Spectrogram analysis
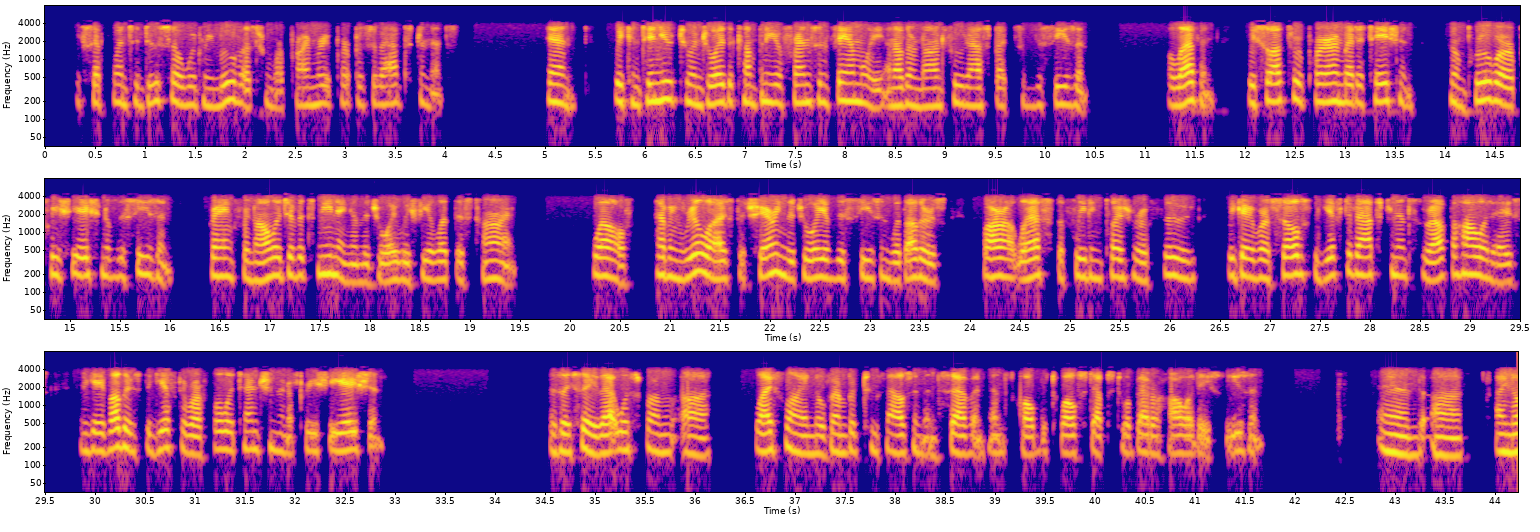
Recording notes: qualification from the 100 Pounders Phone Meeting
